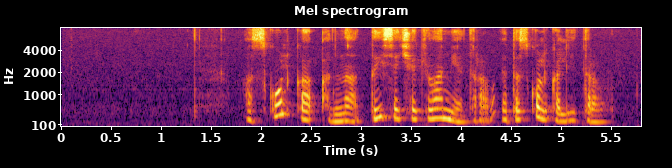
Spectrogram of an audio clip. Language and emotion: Russian, neutral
